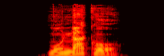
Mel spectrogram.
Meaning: Monaco (a city-state in Western Europe)
- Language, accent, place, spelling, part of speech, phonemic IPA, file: German, Germany, Berlin, Monaco, proper noun, /moˈnako/, De-Monaco.ogg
